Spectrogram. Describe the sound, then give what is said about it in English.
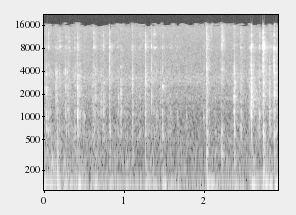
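Typing a URL on a computer keyboard: a long run of quick, irregular key clicks with a few louder taps near the end, and no talk. “Let's say I come back later and I want to log in. I just type in my URL again.”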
